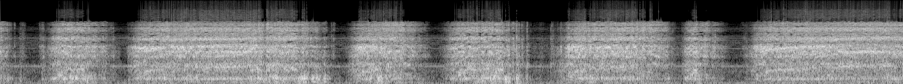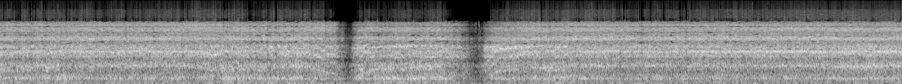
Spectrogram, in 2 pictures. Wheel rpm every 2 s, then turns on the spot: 90, 120, 80, 80, 210, 220, 130, 210, 230.
none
